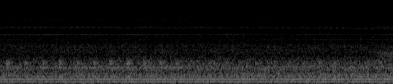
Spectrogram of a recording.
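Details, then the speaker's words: Vintage McGraw Edison box fan, loose nuts just tightened, started on low of three speeds: steady low hum with a long-standing mains buzz and even airflow; motor comes up to speed slowly on low. "that's actually not running too bad takes it some time to come up but that's actually not running too bad on low"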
